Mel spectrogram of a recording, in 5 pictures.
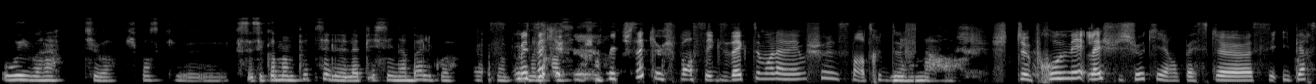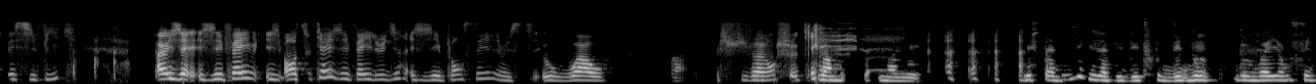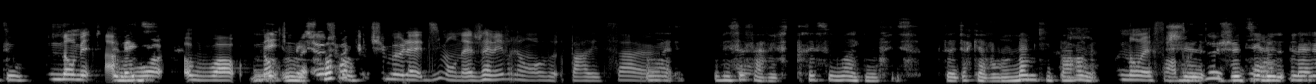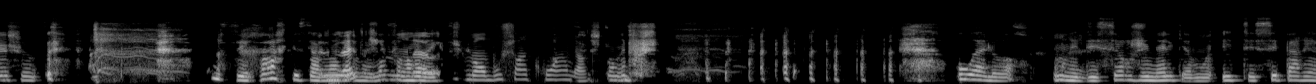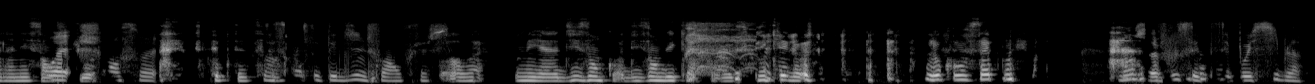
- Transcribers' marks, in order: other background noise; laughing while speaking: "mais tu sais que"; distorted speech; chuckle; surprised: "Mais non !"; laugh; surprised: "Waouh !"; laugh; laughing while speaking: "des dons"; gasp; laugh; chuckle; laugh; chuckle; static; chuckle; laugh; laughing while speaking: "le le concept mais"; chuckle; unintelligible speech
- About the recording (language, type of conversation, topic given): French, unstructured, Que changeriez-vous si vous pouviez vivre une journée entière dans la peau d’un animal ?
